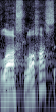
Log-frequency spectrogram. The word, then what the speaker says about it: Las Lajas: That is the Shrine of Our Lady of Las Lajas, L-A-J-A-S, is how you say that, located in Colombia.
